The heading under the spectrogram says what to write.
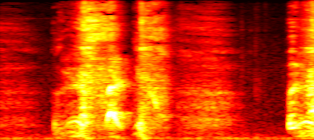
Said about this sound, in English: We don't want to fucking cough. My God. Number, coughing is what bothers your fucking throat and give you a headache.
